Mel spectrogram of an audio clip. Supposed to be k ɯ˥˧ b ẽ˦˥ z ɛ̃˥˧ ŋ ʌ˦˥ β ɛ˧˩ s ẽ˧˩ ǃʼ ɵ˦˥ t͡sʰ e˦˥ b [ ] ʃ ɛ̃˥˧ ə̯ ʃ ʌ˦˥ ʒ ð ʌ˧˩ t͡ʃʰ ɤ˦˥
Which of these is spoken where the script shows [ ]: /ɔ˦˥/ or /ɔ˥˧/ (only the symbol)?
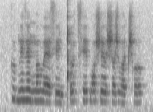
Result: ɔ˦˥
